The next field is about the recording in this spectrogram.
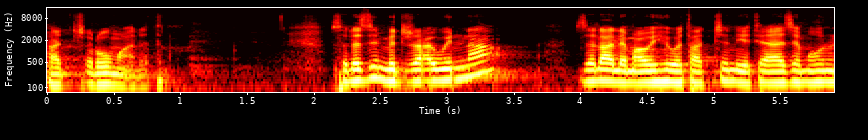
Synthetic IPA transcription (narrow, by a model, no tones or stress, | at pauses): at͡ʃʼːɨɾoma̰lət̪nəw | sɨləzːihmɨd̪ɾawinːa | zəlaləmawiɦiwɔt̪ʰat͡ʃːɪnjɛt̪ʰəjajazəməho̞nu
